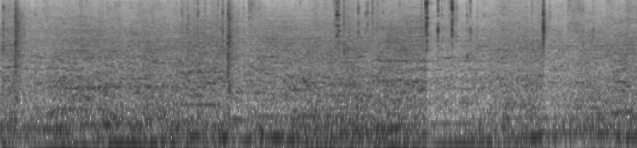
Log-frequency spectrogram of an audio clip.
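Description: Several short, sharp clicks and clinks of spray-paint cans and tools being handled on the table. Under them runs a steady background of crowd chatter and low rumble.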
